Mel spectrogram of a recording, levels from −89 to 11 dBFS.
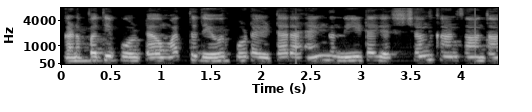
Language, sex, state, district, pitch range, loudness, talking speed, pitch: Kannada, female, Karnataka, Dharwad, 185-215 Hz, -18 LUFS, 165 wpm, 200 Hz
